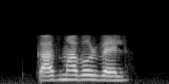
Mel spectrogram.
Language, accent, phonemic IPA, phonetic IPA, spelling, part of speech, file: Armenian, Eastern Armenian, /kɑzmɑvoɾˈvel/, [kɑzmɑvoɾvél], կազմավորվել, verb, Hy-կազմավորվել.ogg
- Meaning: mediopassive of կազմավորել (kazmavorel)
